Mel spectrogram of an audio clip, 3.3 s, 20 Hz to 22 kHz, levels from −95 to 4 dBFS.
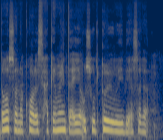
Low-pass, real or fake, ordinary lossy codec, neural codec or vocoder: none; fake; none; codec, 44.1 kHz, 7.8 kbps, Pupu-Codec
